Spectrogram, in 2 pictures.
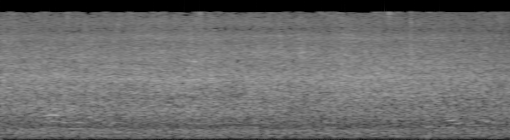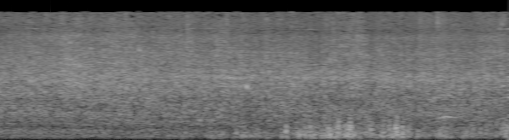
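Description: Steady hiss of a wet city street with road traffic. About eight seconds in, low buffeting hits the microphone for a second or two.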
